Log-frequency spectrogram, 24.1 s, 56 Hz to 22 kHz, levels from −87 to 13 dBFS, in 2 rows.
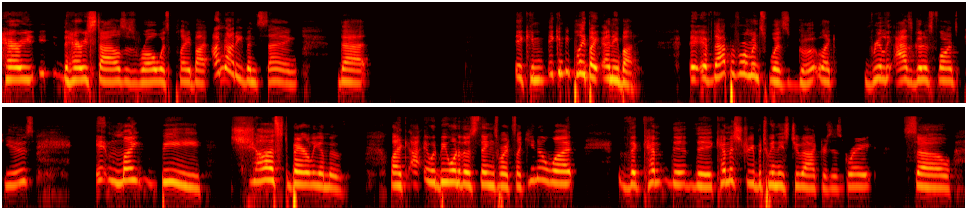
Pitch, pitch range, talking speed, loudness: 230 Hz, 210-260 Hz, 165 wpm, -30 LUFS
